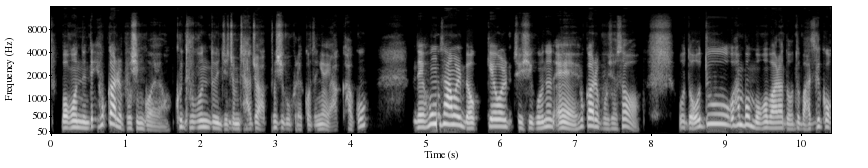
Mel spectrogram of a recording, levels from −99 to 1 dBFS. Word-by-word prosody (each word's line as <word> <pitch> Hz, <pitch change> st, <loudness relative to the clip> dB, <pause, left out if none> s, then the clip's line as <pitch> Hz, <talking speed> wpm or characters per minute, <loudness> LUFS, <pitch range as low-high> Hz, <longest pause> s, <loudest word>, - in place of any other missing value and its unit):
먹었는데 170 Hz, +2 st, +3 dB
효과를 255 Hz, -, +4 dB
보신 155 Hz, -1 st, -1 dB
거예요. 100 Hz, -6 st, -8 dB
그 195 Hz, -, -3 dB
2 170 Hz, -1 st, -6 dB
분도 175 Hz, -3 st, 0 dB
이제 135 Hz, -2 st, -4 dB
좀 140 Hz, -1 st, -2 dB
자주 165 Hz, +3 st, -4 dB
아프시고 165 Hz, -5 st, -3 dB
그랬거든요, 130 Hz, 0 st, -7 dB
약하고. -, -, -8 dB, 0.6 s
근데 180 Hz, +1 st, +2 dB
홍삼을 260 Hz, 0 st, +6 dB
몇 155 Hz, -1 st, +2 dB
개월 205 Hz, -1 st, +4 dB
드시고는 160 Hz, +5 st, -2 dB
예 155 Hz, -6 st, +2 dB
효과를 215 Hz, 0 st, +3 dB
보셔서 145 Hz, +7 st, -5 dB, 0.5 s
"어 -, -, -6 dB
너도 270 Hz, +2 st, +1 dB
1 255 Hz, 0 st, +1 dB
번 250 Hz, -5 st, +2 dB
먹어 160 Hz, +1 st, 0 dB
봐라. 160 Hz, 0 st, +2 dB
너도 140 Hz, +1 st, -7 dB
맞을 140 Hz, +8 st, -4 dB
것 185 Hz, -, -2 dB
170 Hz, 370 characters per minute, -24 LUFS, 150-205 Hz, 0.6 s, 홍삼을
